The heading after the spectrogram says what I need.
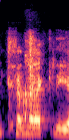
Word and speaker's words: Konecni: it's connected actually connectny i would have never gotten that but can you introduce yourself and tell us how to pronounce it yeah it's uh like connecting the knee connect me uh i am actually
